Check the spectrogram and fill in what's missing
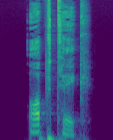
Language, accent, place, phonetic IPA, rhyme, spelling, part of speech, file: German, Germany, Berlin, [ˈɔptɪk], -ɔptɪk, Optik, noun, De-Optik.ogg
- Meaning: 1. optics (physics of light and vision) 2. look (style, fashion) 3. perspective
